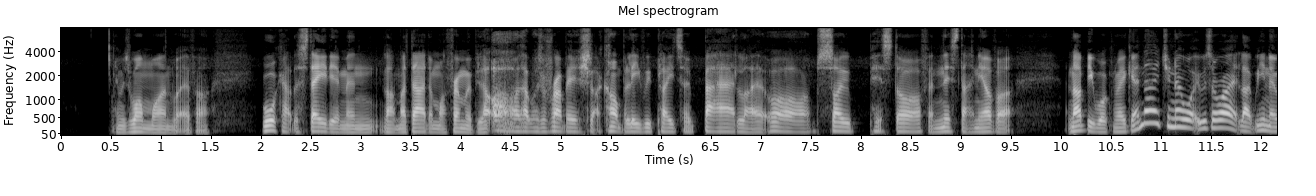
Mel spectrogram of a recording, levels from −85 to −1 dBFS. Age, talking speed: 20-39, 290 wpm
